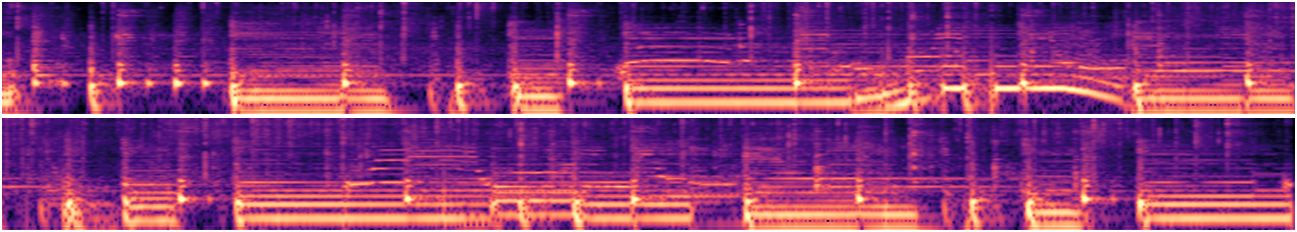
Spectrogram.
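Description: Background music with a steady bass line, over whole spice seeds sizzling in hot oil in a wok. A metal spoon stirs the seeds around the pan.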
